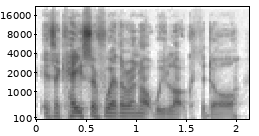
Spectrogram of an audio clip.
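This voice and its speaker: A man's voice: mid-range voice, lively intonation, fast talker, a little mellow. Enthusiastic man giving a rambling review. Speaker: reviewer, livestream host. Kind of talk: casual off-the-cuff review commentary.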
